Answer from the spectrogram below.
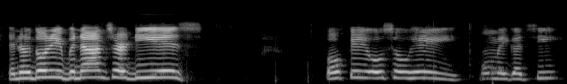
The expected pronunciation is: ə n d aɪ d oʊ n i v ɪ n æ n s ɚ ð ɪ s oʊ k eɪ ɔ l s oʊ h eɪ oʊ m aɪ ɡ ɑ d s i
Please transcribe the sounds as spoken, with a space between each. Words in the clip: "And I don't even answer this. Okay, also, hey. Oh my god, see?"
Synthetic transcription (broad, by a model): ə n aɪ d oʊ n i b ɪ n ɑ n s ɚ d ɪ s oʊ k eɪ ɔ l s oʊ h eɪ oʊ m aɪ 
